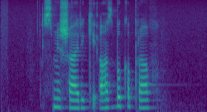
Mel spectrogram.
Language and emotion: Russian, neutral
